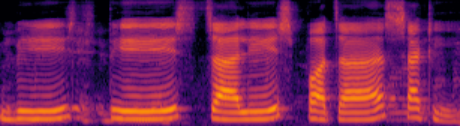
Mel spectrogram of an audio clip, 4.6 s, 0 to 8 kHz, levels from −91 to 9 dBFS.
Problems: constant background noise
